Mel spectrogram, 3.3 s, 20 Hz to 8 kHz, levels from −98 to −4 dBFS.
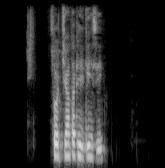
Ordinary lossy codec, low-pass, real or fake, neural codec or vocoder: AAC, 48 kbps; 7.2 kHz; real; none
